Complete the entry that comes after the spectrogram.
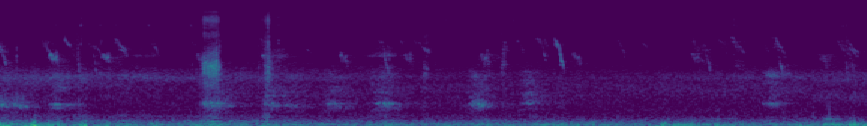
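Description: Small birds chirping: many short, quick falling chirps and some lower calls, scattered irregularly, over a steady low rumble.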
